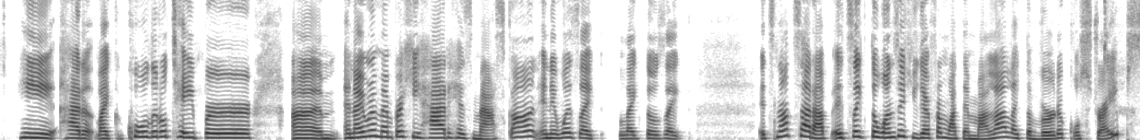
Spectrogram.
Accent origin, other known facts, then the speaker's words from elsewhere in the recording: Northern California, United States; I'm from Northern California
